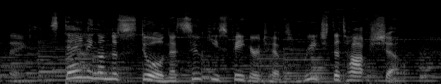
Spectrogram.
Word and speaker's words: Natsuki: Natsuku. I mispronounced her name. I'm gonna get so many comments from weebs like, no, that's not how you say her name. It's Suki.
